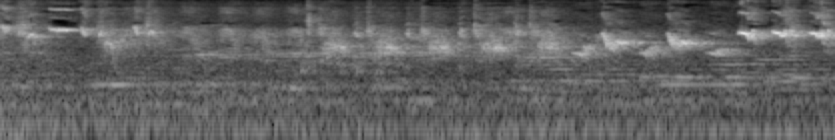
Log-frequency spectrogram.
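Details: Chinese hwamei on a training recording for murai, kacer and cendet; a moderately loud, varied stream of short whistles and chattering notes, ending in a clearer sharp whistle.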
